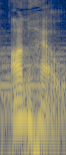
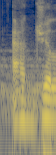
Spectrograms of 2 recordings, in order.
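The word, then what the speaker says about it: Ángel: বিদায় নিচ্ছেন আনহেল Di Maria. অবশ্য বাংলা উচ্চারণটা আনহেল, ইংরেজিদের নামের বানানে এঞ্জেল, অনেকে উচ্চারণ করেন অ্যাঞ্জেল নামেই। ডি মারিয়া অ্যাঞ্জেল রূপে হাজির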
